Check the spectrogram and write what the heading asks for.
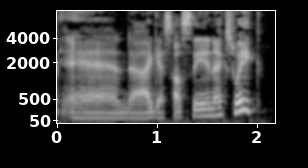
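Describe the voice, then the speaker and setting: A man chatting casually to his viewers as host, earnest and reflective, with halting, rambling phrasing and a slight whistle on his s sounds. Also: sits low, sing-song, very noisy. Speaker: video host.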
